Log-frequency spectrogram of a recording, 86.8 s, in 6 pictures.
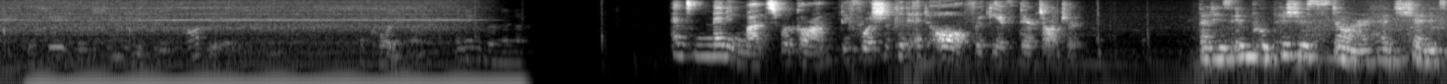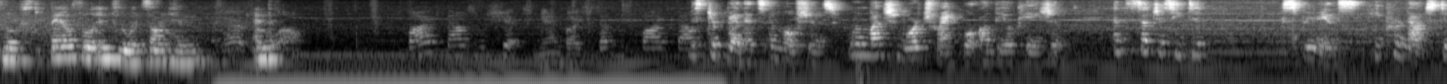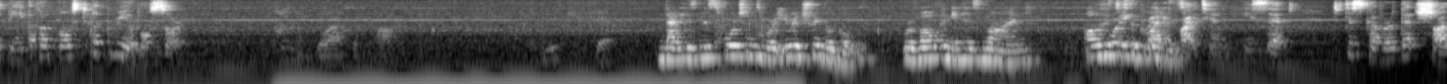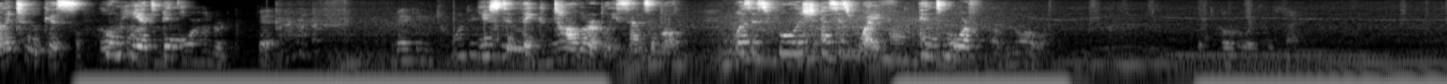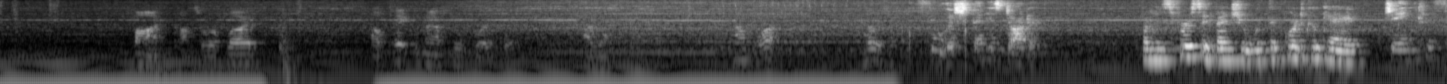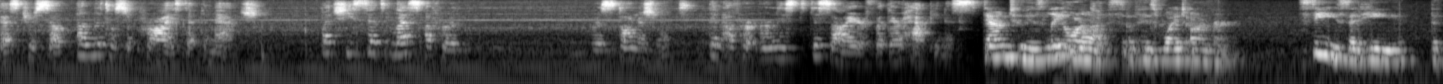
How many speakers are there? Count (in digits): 3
